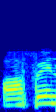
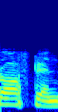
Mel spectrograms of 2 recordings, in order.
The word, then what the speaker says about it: often: He soon became an in often, या ऑफेन और ऑफ्टन दोनों इसका प्रोनाउंसिएशन है, तो ऑफ्टन heard shehnai player on radio.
